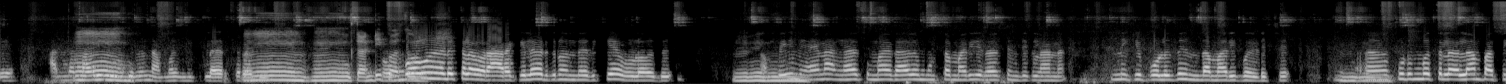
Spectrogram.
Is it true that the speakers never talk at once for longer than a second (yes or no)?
yes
